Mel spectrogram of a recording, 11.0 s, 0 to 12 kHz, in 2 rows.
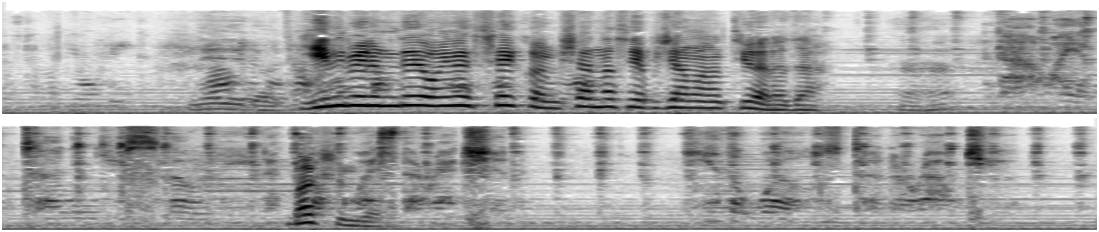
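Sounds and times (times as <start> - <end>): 
speech: 0.5 - 4.2, 6.9 - 7.9
clock ticking: 4.1 - 10.9.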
